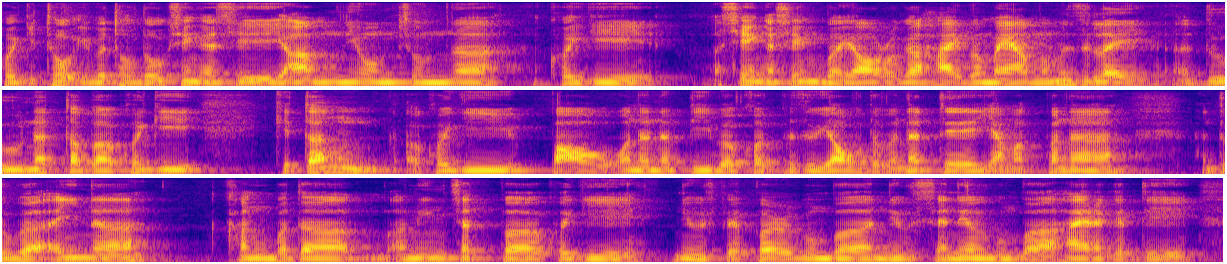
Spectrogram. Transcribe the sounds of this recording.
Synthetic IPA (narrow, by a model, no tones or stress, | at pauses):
ɐkʰojɡitʰok̚ibɐtʰɐwdok̚siŋɐsijamniomt͡ʃumnɐɐkʰojɡi | ɐ̰seŋɐseŋbɐjawɾɐɡɐɦajbɐmɐjamɐmɐzulajɐ̰dunɐtːɐbɐːkʰojɡi | kitɐŋɐ̰kʰojɡipawo̰nːɐnɐpibɐkʰot̚pɐzujawdɐbɐnɐtːejamɐk̚pɐnɐ | ɐduɡɐʔɐ̰jnɐ | kʰɐŋbɐdɐmɐ̰miŋt͡ʃɐt̚pɐɐkʰojɡinjuspepɐɾɡumbɐnjussenelɡumbɐɦajɾɐɡɐdi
